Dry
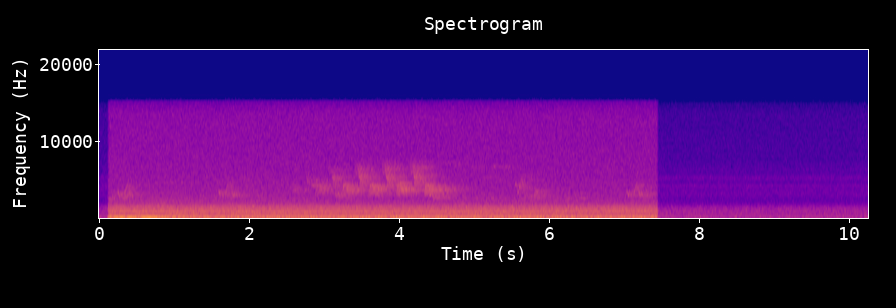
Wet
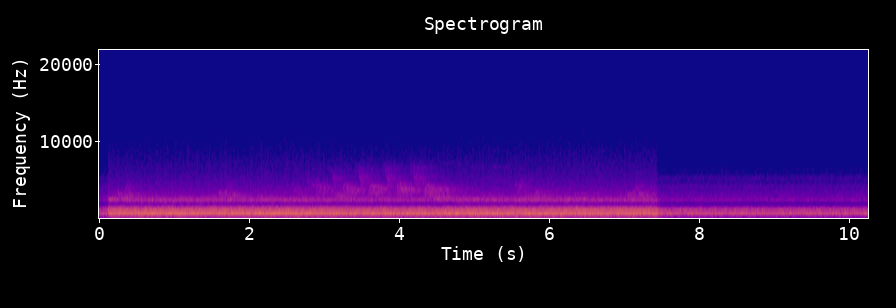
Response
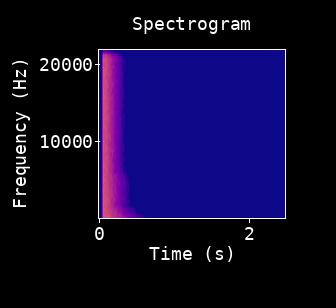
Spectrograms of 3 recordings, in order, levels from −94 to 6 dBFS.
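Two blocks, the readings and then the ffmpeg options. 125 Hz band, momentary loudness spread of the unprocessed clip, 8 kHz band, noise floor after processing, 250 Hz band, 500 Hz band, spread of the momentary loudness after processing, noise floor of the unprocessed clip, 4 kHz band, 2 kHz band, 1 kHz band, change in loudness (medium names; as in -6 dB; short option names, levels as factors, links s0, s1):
under -40 dB, 6 LU, under -25 dB, -50 dBFS, under -20 dB, -2.0 dB, 11 LU, -52 dBFS, -14.5 dB, -10.5 dB, -1.0 dB, -10.0 dB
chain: -filter_complex "[0:a]highpass=360,alimiter=level_in=3.16:limit=0.0631:level=0:latency=1:release=29,volume=0.316,asplit=2[s0][s1];[s1]highpass=f=720:p=1,volume=3.55,asoftclip=type=tanh:threshold=0.0211[s2];[s0][s2]amix=inputs=2:normalize=0,lowpass=f=6500:p=1,volume=0.501,asplit=3[s3][s4][s5];[s3]bandpass=f=730:t=q:w=8,volume=1[s6];[s4]bandpass=f=1090:t=q:w=8,volume=0.501[s7];[s5]bandpass=f=2440:t=q:w=8,volume=0.355[s8];[s6][s7][s8]amix=inputs=3:normalize=0,asplit=2[s9][s10];[1:a]atrim=start_sample=2205,lowpass=4100[s11];[s10][s11]afir=irnorm=-1:irlink=0,volume=0.211[s12];[s9][s12]amix=inputs=2:normalize=0,volume=2.37"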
